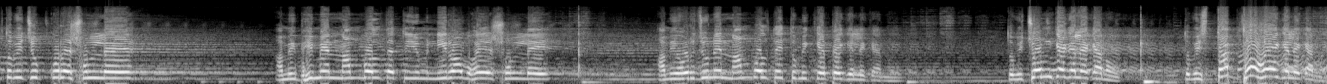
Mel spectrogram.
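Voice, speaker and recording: A woman voicing a young warrior prince who earnestly presses his mother for the truth, insisting again and again. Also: high-pitched. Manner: insistent, repeating demands. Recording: live performance with loud music behind.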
